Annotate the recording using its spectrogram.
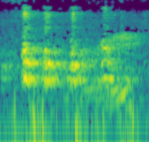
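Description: A dog barking and whining: a sharp bark about a third of a second in, then a whine that falls in pitch near the end.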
